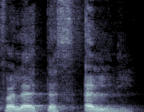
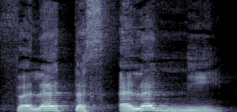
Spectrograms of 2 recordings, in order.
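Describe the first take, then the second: First: The verb ends with a single n, no vowel. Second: The verb ends with a vowel and doubled n. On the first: Do not ask me. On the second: Do not ever ask me. "We say"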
